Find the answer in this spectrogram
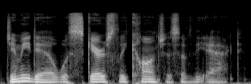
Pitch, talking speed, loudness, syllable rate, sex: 110 Hz, 190 wpm, -17 LUFS, 5.0 syllables/s, male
